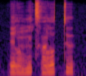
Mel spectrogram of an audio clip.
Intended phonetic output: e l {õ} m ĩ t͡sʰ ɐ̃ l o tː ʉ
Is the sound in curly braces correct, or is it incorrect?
correct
